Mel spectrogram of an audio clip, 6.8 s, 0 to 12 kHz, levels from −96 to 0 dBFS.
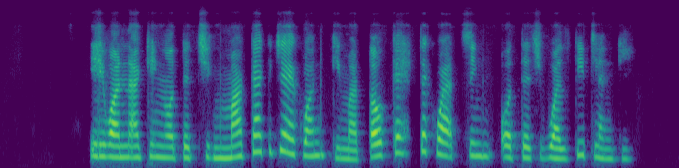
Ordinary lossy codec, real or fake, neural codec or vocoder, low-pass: Opus, 24 kbps; fake; codec, 16 kHz, 1 kbps, X-Codec, WavLM features, trained on Multilingual LibriSpeech; 7.2 kHz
